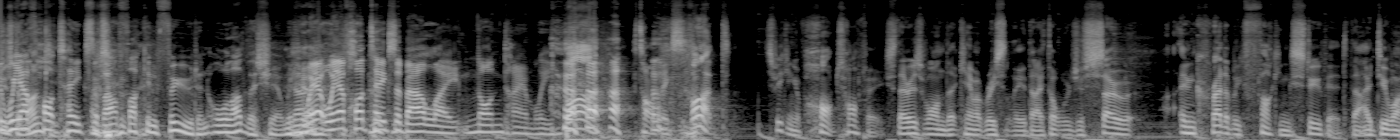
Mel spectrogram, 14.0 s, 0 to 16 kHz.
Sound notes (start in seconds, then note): 5.4 laughing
